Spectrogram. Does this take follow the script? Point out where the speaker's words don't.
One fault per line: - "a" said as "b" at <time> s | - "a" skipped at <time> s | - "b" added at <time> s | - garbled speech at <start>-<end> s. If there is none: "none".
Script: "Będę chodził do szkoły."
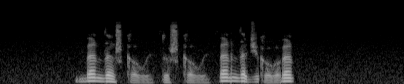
- "chodził" said as "szkoły" at 1.1 s
- garbled speech at 2.2-2.9 s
